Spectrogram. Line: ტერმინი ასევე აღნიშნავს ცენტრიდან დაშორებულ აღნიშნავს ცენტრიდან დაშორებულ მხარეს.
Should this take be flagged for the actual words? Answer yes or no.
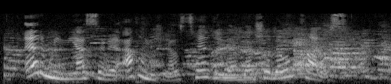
yes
